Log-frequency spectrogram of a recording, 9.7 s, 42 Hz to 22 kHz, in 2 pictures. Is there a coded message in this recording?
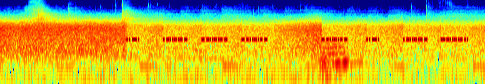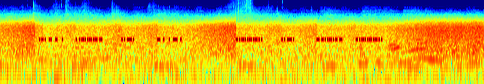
Yes: Hellschreiber (Feld-Hell, 122.5 baud) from 1.2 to 8.7 s, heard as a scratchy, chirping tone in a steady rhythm, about 1170 Hz, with radio static and the noise of a crowd indoors. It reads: 1980 0195 7314 2102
